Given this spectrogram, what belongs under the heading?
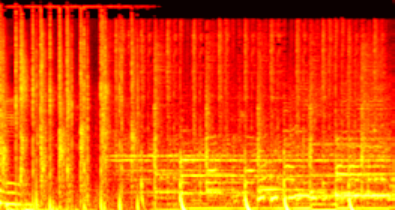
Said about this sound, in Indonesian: Tepuk tangan dulu dong.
